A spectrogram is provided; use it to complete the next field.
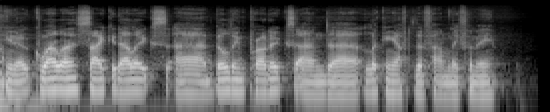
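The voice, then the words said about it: Accented English speech. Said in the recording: “that beautiful accent”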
